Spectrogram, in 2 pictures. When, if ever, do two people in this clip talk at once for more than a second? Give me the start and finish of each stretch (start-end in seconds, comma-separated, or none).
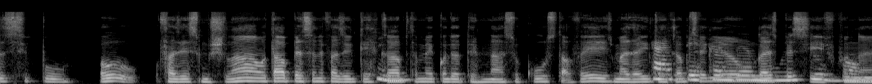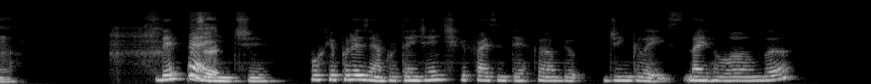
6.5-8.8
